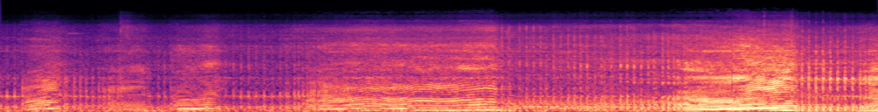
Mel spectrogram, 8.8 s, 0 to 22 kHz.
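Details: PW80 two-stroke minibike, repaired, with a new rear tire and tube, described as pretty hot: crackles and revs up cleanly, pitch climbing smoothly with the throttle, music in background; healthy.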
